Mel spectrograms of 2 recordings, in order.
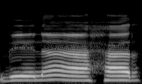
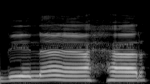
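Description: The two takes are said the same way.

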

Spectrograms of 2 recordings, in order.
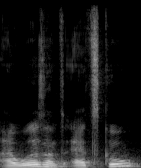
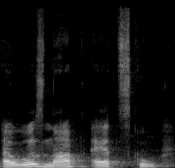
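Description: First: Was and not merge into one short word. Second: Was and not are said as two words.

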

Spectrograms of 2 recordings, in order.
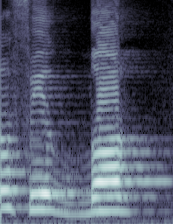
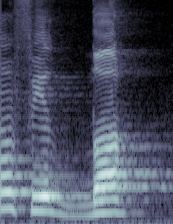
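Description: Both takes have the same delivery.

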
